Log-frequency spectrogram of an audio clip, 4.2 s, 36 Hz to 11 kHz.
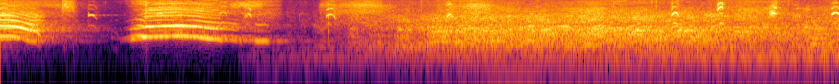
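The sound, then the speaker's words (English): A few shrill, sliding squeaks and a wavering yowl ring out as an angry cat chases 15 squeaking mice in a box connected to a fan, then give way to a steady, loud rushing whir of the fan being driven that continues to the end. “I now simply insert one angry cat. The cat gives chase to the mice, thus moving the fan.”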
